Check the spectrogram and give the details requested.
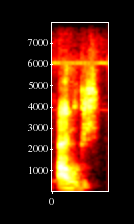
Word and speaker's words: algae: Seaweed is the biggest kind of algae. Be careful of the spelling there and the pronunciation.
